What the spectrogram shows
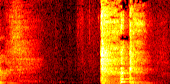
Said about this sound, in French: Tu vas pas couper à chaque fois que je tousse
